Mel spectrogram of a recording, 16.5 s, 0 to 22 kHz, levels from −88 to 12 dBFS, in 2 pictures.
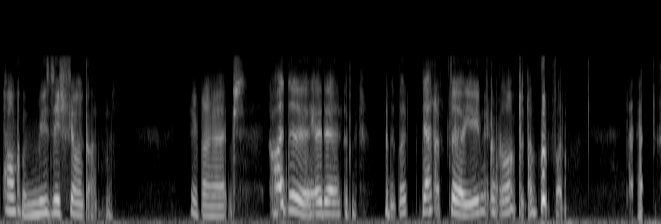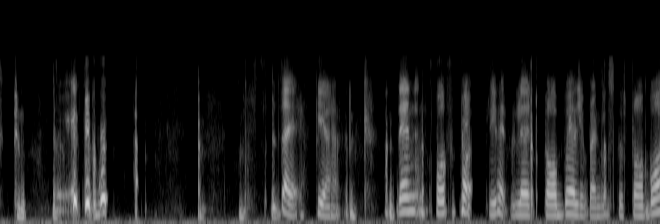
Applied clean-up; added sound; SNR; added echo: neural diffusion model UNIVERSE++.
